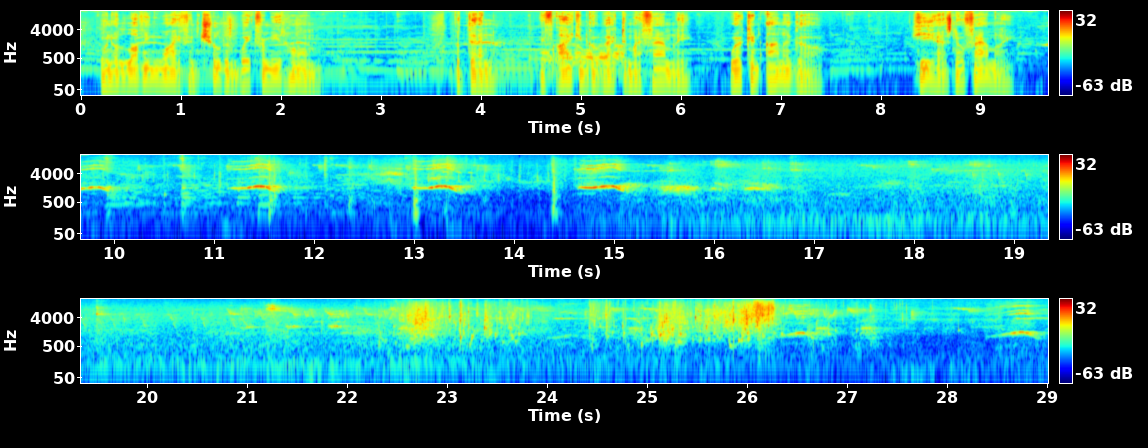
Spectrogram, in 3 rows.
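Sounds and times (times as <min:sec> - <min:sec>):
crows cawing: 0:14.6 - 0:16.7
water splashing: 0:22.2 - 0:27.8.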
